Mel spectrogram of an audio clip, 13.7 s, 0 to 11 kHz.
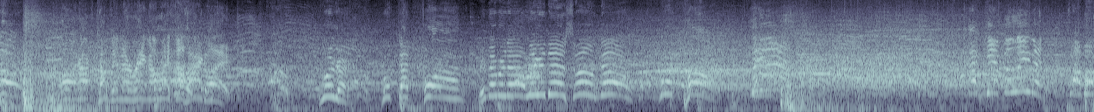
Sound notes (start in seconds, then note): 10.4 audience cheers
